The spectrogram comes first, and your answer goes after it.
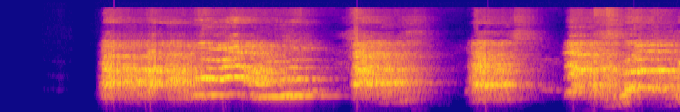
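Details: Cavalier King Charles Spaniel indoors at Red Barn Cavaliers during a kitchen livestream; a long rasping bark followed by three quicker barks in close succession, loud and harsh.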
